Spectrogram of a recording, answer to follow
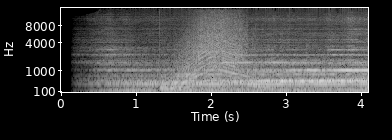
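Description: Logo intro sting: a sustained synthesized drone fades in, with crossing pitch sweeps that rise and fall about a second and a half in.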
